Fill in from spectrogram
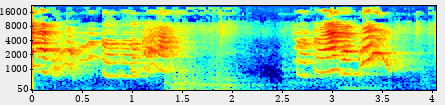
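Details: Pet Indian ringneck parrots in a small room: two bouts of piercing, squeaky warbling, each over a second long, split by a quieter gap with faint low sounds, the second bout rising and bending sharply.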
